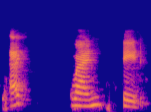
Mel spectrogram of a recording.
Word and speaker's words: acquainted: इसका correct pronunciation है एक्वेंटेड.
